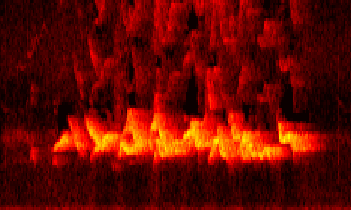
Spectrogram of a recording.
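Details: Captive green-winged saltators, a pair caring for three chicks in an aviary; a continuous high, wavering twitter of rapid jittery notes runs for about two and a half seconds over a quiet background.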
